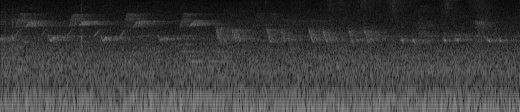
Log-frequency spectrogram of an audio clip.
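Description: Birds singing a quick series of short repeated chirped notes, about two a second, over a steady low rumble.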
